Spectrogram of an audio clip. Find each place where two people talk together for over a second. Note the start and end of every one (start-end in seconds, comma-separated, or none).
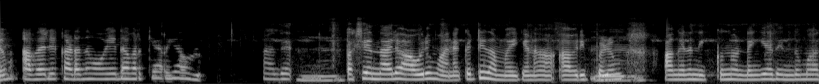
none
